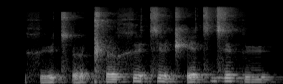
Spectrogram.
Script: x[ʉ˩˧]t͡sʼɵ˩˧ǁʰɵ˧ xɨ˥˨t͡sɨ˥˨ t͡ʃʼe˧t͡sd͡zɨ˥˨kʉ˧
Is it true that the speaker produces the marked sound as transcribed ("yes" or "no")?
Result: yes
